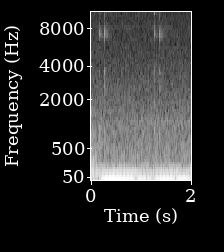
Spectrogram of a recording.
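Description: A couple of faint computer mouse clicks over a steady low hum.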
